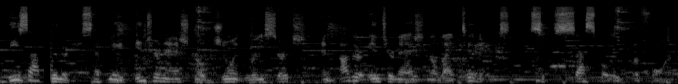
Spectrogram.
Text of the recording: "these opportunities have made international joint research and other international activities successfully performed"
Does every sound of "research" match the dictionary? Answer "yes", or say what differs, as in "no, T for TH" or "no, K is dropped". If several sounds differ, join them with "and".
yes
